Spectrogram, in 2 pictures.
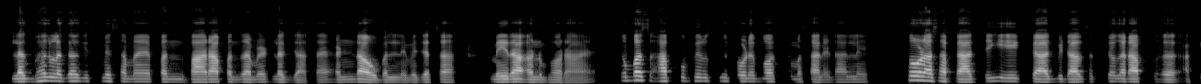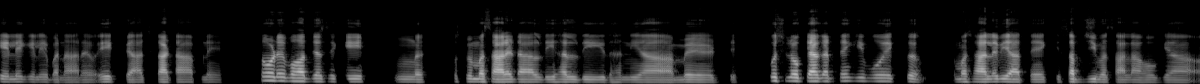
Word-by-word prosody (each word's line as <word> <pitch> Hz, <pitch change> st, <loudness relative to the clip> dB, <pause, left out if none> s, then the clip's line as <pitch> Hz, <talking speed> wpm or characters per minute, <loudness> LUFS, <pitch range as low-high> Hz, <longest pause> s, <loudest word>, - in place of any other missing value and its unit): लगभग-लगभग 155 Hz, +3 st, +2 dB
इसमें 150 Hz, +1 st, -8 dB
समय 130 Hz, -2 st, -4 dB
पन 120 Hz, -1 st, -4 dB
12-15 120 Hz, 0 st, +4 dB
मिनट 120 Hz, +1 st, -7 dB
लग 120 Hz, -3 st, -4 dB
जाता 105 Hz, +1 st, -8 dB
है 110 Hz, -, -7 dB
अंडा 120 Hz, +2 st, +4 dB
उबलने 110 Hz, 0 st, -8 dB
में 110 Hz, +1 st, -10 dB
जैसा 115 Hz, +1 st, -3 dB, 0.4 s
मेरा 130 Hz, 0 st, +7 dB
अनुभव 110 Hz, -1 st, -7 dB
रहा 100 Hz, 0 st, -6 dB
है। 110 Hz, -, -16 dB, 0.3 s
तो 175 Hz, -, -8 dB
बस 195 Hz, +1 st, +5 dB
आपको 155 Hz, -1 st, 0 dB
फिर 165 Hz, -1 st, -4 dB
उसमें 155 Hz, 0 st, -11 dB
थोड़े 145 Hz, -1 st, -3 dB
बहुत 135 Hz, 0 st, -3 dB, 0.2 s
मसाले 115 Hz, -1 st, -4 dB
डालने 120 Hz, +1 st, -11 dB
हैं, 120 Hz, -, -17 dB, 0.4 s
थोड़ा-सा 175 Hz, -6 st, +7 dB
प्याज़ 125 Hz, -4 st, +5 dB
चाहिए। 150 Hz, +3 st, -4 dB
1 140 Hz, -, -8 dB
प्याज़ 125 Hz, -1 st, +6 dB
भी 135 Hz, -, -9 dB
डाल 125 Hz, -1 st, +5 dB
सकते 125 Hz, +3 st, -17 dB
हो -, -, -5 dB
अगर 135 Hz, -1 st, +3 dB
आप 130 Hz, 0 st, +5 dB, 0.2 s
अ, 115 Hz, -, -3 dB, 0.2 s
अकेले 125 Hz, -1 st, -3 dB
के 120 Hz, 0 st, -9 dB
लिए 115 Hz, 0 st, -9 dB
बना 105 Hz, -1 st, -8 dB
रहे 110 Hz, 0 st, -12 dB
हो। 110 Hz, -, -15 dB
1 125 Hz, +1 st, -4 dB
प्याज़ 110 Hz, -1 st, -6 dB
काटा 115 Hz, 0 st, +1 dB
आपने 110 Hz, 0 st, -13 dB, 0.4 s
थोड़े 180 Hz, -2 st, +3 dB
बहुत 145 Hz, -2 st, +4 dB
जैसे 140 Hz, -1 st, -3 dB
कि 130 Hz, -1 st, -2 dB, 0.3 s
उम, 120 Hz, -1 st, -9 dB, 0.4 s
उसमें 130 Hz, +1 st, -7 dB
मसाले 120 Hz, -2 st, +6 dB
डाल 115 Hz, -1 st, -1 dB
दि, 115 Hz, +1 st, -6 dB
हल्दी, 115 Hz, -1 st, -4 dB
धनिया, 110 Hz, -1 st, -4 dB
मिर्च। 105 Hz, -1 st, -6 dB, 0.3 s
कुछ 170 Hz, -1 st, -2 dB
लोग 160 Hz, -1 st, +3 dB
क्या 150 Hz, -1 st, +10 dB
करते 150 Hz, +1 st, -2 dB
हैं 160 Hz, -, -4 dB
कि 155 Hz, 0 st, -7 dB
वो 150 Hz, 0 st, -5 dB
एक 140 Hz, -4 st, -4 dB, 0.4 s
मसाले 125 Hz, 0 st, +4 dB
भी 130 Hz, 0 st, +2 dB
आते 115 Hz, 0 st, -4 dB
हैं 115 Hz, 0 st, -4 dB
कि 115 Hz, +2 st, -23 dB
सब्ज़ी 125 Hz, +1 st, -1 dB
मसाला 110 Hz, -1 st, -6 dB
हो 110 Hz, 0 st, -11 dB
गया, 105 Hz, 0 st, -9 dB
120 Hz, 195 wpm, -27 LUFS, 115-140 Hz, 0.4 s, क्या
